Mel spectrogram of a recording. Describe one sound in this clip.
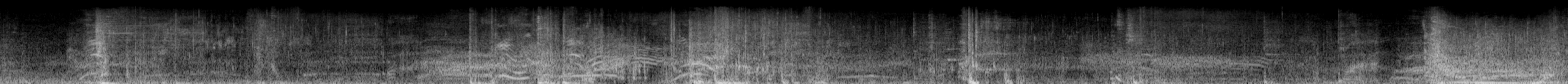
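A blade strikes flesh with heavy wet thuds.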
